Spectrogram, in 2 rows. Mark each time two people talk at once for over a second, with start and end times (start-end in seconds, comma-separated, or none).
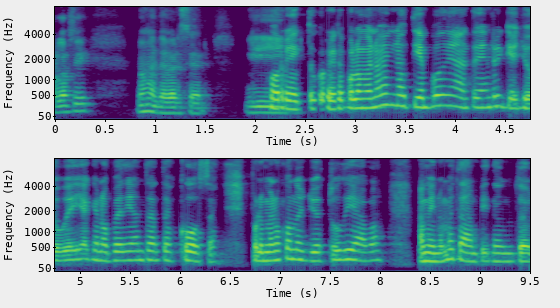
none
